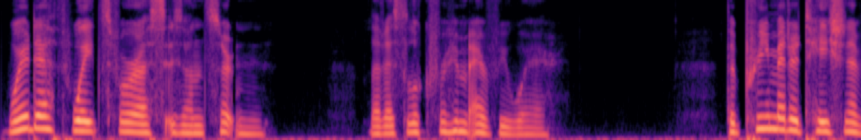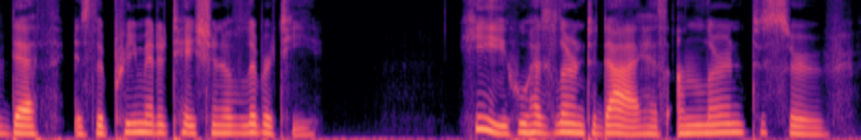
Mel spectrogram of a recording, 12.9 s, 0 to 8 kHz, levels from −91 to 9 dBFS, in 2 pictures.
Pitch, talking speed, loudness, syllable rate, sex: 175 Hz, 150 wpm, -19 LUFS, 5.5 syllables/s, female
